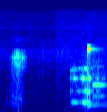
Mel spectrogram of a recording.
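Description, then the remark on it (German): A doorbell in Straden, Styria, rings with two notes, a short first tone followed by a longer, resonant second tone that lingers and fades. The chime is fairly clear, with no talking. “Wow, das ist aber eine tolle Türklingel gewesen.”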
